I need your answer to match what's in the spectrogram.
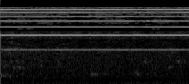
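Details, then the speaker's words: Bike electric horn being retuned by loosening its adjustment screw: thin, steady, high-pitched buzz that never rings into a full note; still mistuned, screw needs more loosening. "फिर चेक करते हैं। और थोड़ा लूज करना पड़ेगा। थोड़ा और लूज कर लेते हैं ताकि सही आवाज़ हो जाए इसका।"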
